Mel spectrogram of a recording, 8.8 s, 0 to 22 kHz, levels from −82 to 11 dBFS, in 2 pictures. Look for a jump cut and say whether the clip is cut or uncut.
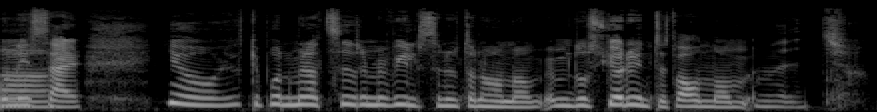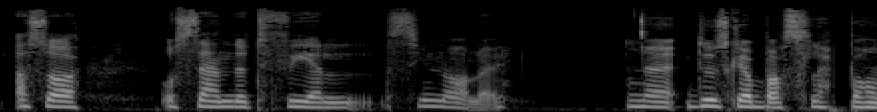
cut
